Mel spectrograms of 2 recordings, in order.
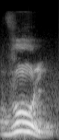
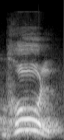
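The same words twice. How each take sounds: First: The first sound comes without a strong puff of air. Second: The first sound comes with a strong puff of air. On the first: The speaker calls it wrong. "Not ভুল" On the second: The speaker calls it right. "একটা ধাক্কা"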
